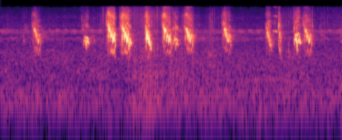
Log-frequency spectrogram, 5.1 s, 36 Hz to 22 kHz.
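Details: Sparrows arriving on a raised platform at a Tenmangu shrine, 3 September 2022, give short, bright chirps, about a dozen in irregular clusters across five seconds over a faint steady high background hum.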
